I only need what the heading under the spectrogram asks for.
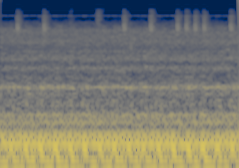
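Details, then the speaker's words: Oldsmobile Cutlass engine at idle after reassembly: deep, uneven, lumpy wavering idle with some clatter; runs rough, owner unsure of cause, suspects something loose, and a motor mount as it hammers when put in gear; brakes also not working. "still a little bit off still runs a little rough too so that's another issue that we're working on with this car"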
